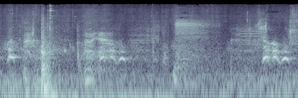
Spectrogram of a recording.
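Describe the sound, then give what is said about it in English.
A sheepdog works around a flock of sheep, keeping the flock away while a lamb is coming. Several overlapping bleats rise and fall, with occasional dog sounds and rustling movement outdoors across the whole stretch. “Good dog.”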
